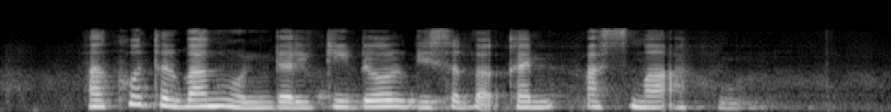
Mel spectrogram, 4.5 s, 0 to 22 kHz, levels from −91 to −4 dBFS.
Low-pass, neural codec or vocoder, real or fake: 7.2 kHz; codec, 16 kHz, 1 kbps, FunCodec, trained on Chinese and English, 50 frames a second; fake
